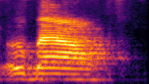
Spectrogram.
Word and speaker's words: about: Nó chỉ là âm tiết đầu tiên, about thì âm ao nhận trọng âm là bao, đúng không?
